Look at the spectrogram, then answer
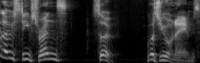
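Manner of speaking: loud, very high, swooping gnome character voice. Voicing a newly arrived gnome in platform shoes, tall gnome character voice. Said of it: "And then he comes out and he's followed by this gnome that's sort of 5'8", 9", in his platform shoes".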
